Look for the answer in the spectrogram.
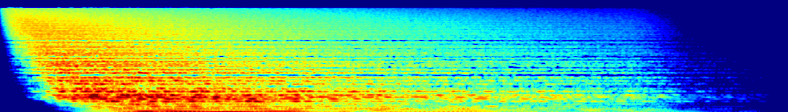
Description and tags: Swoosh FX Medium
Synth swooshing sound of a square wave. Suitable for intros or logos. Available in several intensities.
